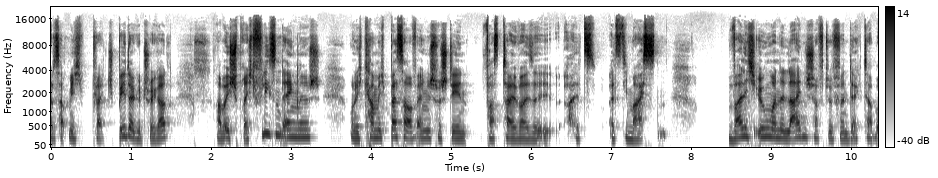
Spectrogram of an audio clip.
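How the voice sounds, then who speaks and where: A man's voice: sits high, a little mellow. Earnest man giving a devotional talk. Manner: earnest and emphatic, repeats key phrases; restarts sentences often. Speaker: podcast host and worship leader. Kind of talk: devotional podcast talk on faith. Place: living room.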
